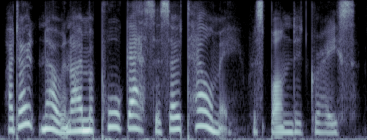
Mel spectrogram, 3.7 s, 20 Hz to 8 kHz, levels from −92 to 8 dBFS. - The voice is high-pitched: Yes, high, 240 Hz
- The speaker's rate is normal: No, fast, 210 wpm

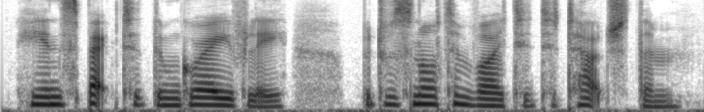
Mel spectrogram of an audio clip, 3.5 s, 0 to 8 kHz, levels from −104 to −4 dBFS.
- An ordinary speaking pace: Yes, average, 190 wpm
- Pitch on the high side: No, medium, 180 Hz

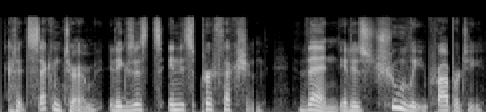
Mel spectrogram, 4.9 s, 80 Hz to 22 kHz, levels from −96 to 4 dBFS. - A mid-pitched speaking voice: Yes, medium, 160 Hz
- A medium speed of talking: Yes, average, 175 wpm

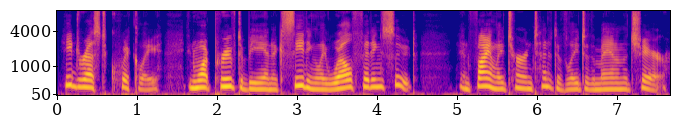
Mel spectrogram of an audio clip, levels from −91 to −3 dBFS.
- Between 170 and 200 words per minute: Yes, average, 180 wpm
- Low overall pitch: No, high, 190 Hz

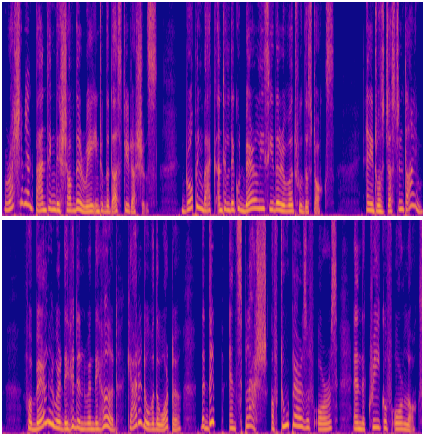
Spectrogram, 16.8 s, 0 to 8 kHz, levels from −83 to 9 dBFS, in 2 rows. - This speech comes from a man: No, female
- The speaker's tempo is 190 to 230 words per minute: Yes, average, 195 wpm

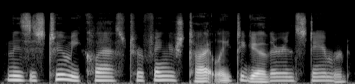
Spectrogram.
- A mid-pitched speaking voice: Yes, medium, 175 Hz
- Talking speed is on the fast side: No, average, 150 wpm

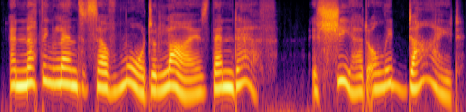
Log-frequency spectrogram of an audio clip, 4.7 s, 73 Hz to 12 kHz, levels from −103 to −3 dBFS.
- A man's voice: No, female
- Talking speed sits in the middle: Yes, average, 180 wpm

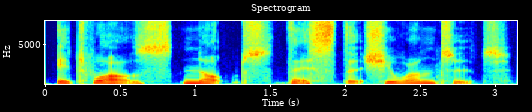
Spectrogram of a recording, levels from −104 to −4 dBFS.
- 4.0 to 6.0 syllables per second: No, 2.8 syllables/s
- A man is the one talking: No, female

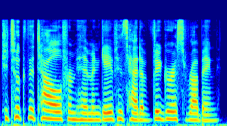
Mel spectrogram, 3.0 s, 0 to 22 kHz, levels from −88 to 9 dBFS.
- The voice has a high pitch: Yes, high, 215 Hz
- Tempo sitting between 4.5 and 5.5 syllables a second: No, 5.9 syllables/s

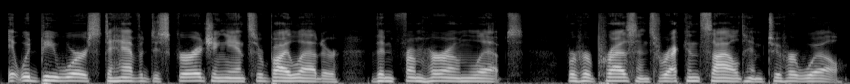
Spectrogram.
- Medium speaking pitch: Yes, medium, 150 Hz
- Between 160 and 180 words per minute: Yes, average, 170 wpm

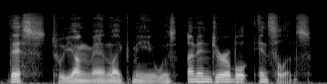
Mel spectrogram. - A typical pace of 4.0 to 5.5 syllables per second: Yes, 5.2 syllables/s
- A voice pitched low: Yes, very low, 95 Hz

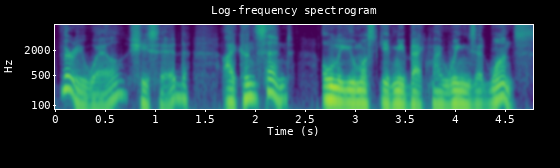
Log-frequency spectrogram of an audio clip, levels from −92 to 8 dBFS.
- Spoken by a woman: No, male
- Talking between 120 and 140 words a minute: No, average, 200 wpm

